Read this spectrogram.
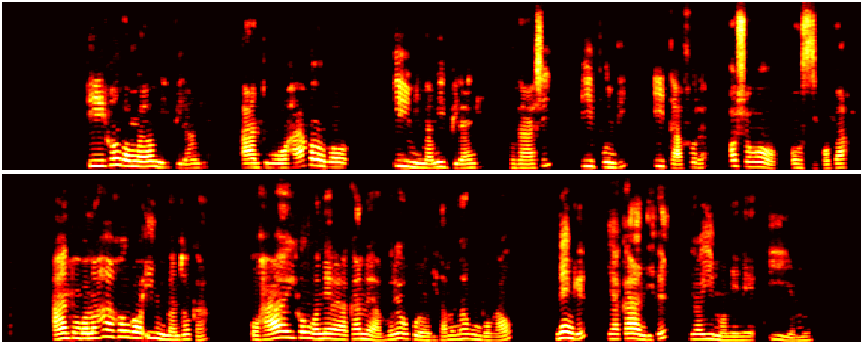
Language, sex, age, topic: Oshiwambo, female, 25-35, finance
